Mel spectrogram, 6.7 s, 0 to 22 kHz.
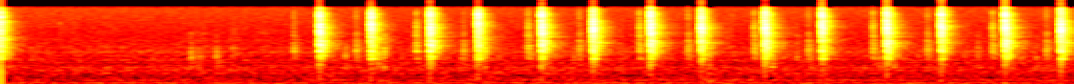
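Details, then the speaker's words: Canadian RCA Victor Model 5T5 radio after final fixes: crisp, even switch clicks about three per second. The late click heard before is absent; the switch is snapping over properly. "so I'm listening for is when I operate the switch that click comes late that's what I'm listening for I don't hear that certainly heard it before"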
